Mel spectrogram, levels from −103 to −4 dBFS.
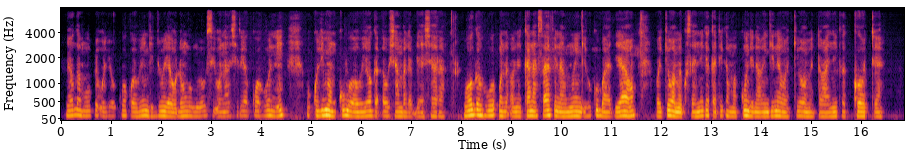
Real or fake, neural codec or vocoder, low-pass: fake; codec, 16 kHz, 8 kbps, FreqCodec, smaller model; 7.2 kHz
